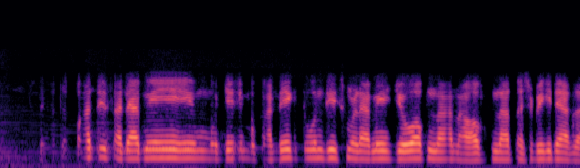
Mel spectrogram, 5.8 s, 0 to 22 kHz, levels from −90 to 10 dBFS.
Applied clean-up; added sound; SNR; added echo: neural mask model DeepFilterNet 3.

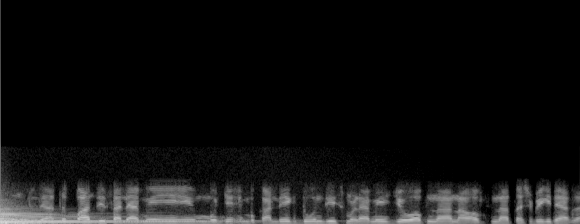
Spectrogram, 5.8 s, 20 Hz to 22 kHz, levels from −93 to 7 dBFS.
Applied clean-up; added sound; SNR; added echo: none; Drum; -3 dB; none.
